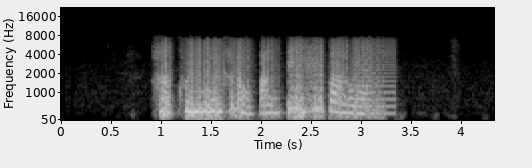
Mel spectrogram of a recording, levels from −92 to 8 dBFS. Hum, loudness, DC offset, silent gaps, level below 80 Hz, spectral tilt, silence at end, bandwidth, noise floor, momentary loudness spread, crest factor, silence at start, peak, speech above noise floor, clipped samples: none; -18 LUFS; under 0.1%; none; -42 dBFS; -6 dB/octave; 1 s; 7.6 kHz; -72 dBFS; 10 LU; 16 dB; 0.9 s; -4 dBFS; 55 dB; under 0.1%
